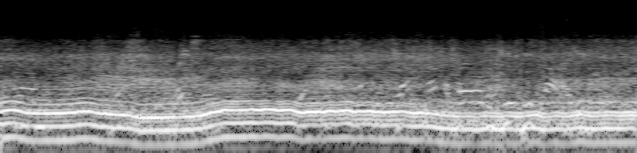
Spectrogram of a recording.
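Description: A hydroplane race boat runs on the course at the Seafair races, its loud engine droning steadily and rising slightly in pitch. An announcer's commentary sits over it.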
